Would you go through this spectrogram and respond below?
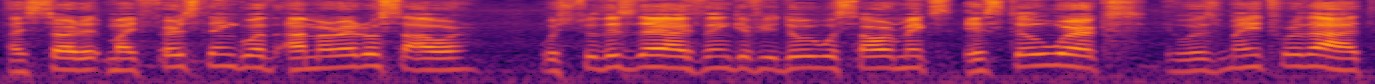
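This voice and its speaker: A man in his thirties, Arabic his first language, talks in a lively, storytelling way, acting out his own past lines with many restarts. His voice sits a little higher than most men's. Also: normal speed. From Tunisia. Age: 30s. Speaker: bartender guest. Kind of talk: casual podcast conversation.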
